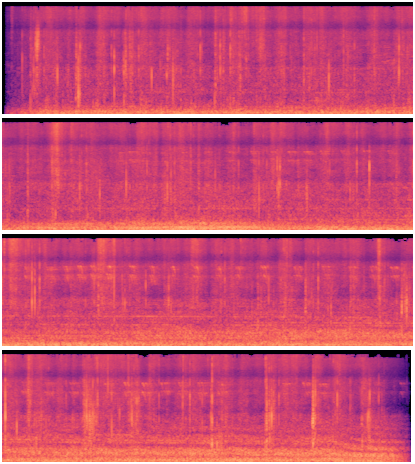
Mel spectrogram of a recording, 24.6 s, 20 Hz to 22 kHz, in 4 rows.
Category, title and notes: Sound effects > Human sounds and actions
Walking outside 01
I took a walk in an empty park along a thin trail.
crunch, feet, foley, foot, footstep, foot-steps, footsteps, gravel, outside, step, steps, walk, walking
